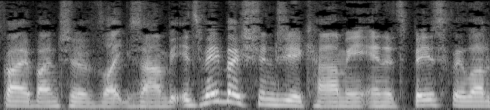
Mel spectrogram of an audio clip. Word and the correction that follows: Mikami: Jesus, I'm saying his name wrong now. Shinji Mikami?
